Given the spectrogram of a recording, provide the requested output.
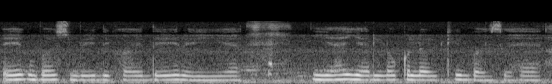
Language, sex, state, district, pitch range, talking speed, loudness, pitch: Hindi, female, Uttar Pradesh, Saharanpur, 195-215 Hz, 140 wpm, -16 LUFS, 205 Hz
